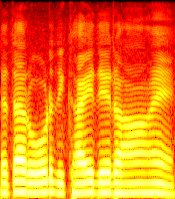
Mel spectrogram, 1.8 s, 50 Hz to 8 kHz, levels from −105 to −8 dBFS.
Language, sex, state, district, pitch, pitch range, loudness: Hindi, male, Uttar Pradesh, Muzaffarnagar, 145 Hz, 145-150 Hz, -14 LUFS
